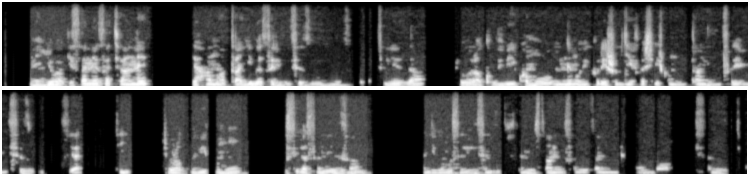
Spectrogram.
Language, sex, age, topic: Kinyarwanda, male, 18-24, health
